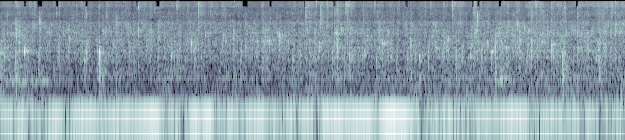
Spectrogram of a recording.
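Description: Mustard seeds, urad dal, chana dal and green chillies fry in hot oil, a busy, loud sizzle broken by crackles and pops. Stirring scrapes and a low hum run beneath it with no voices.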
